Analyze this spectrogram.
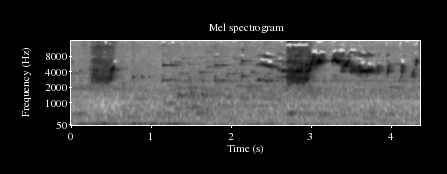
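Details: Pet Gouldian finch pair: two brief hissy bursts, then a string of very high, thin whistled and buzzy notes sweeping downward in the last second and a half.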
